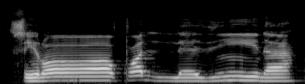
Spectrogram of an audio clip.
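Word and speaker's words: الذين: এরপর দেখুন প্রিয় শিক্ষার্থী বন্ধুরা, সিরাতাল্লাযীনা, সিরাতাল্লাযীনা, এখানে টানবো এক আলিফ, যেহেতু জবরের বাম পাশে খালি আলিফ এসেছে, এক আলিফ টানবো, সিরাতাল্লাযীনা, লাযীনা, অনেকে আমরা শক্ত করে থাকি সিরাতাল্লাযীনা, এটা সম্পূর্ণটাই ভুল।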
